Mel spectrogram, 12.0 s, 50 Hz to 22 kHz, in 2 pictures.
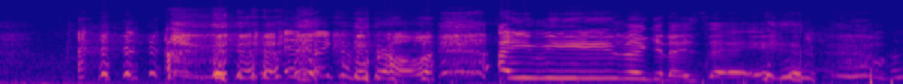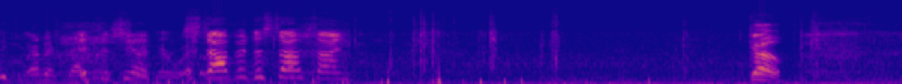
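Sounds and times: faint footsteps on pavement: 1.6s - 12.0s.

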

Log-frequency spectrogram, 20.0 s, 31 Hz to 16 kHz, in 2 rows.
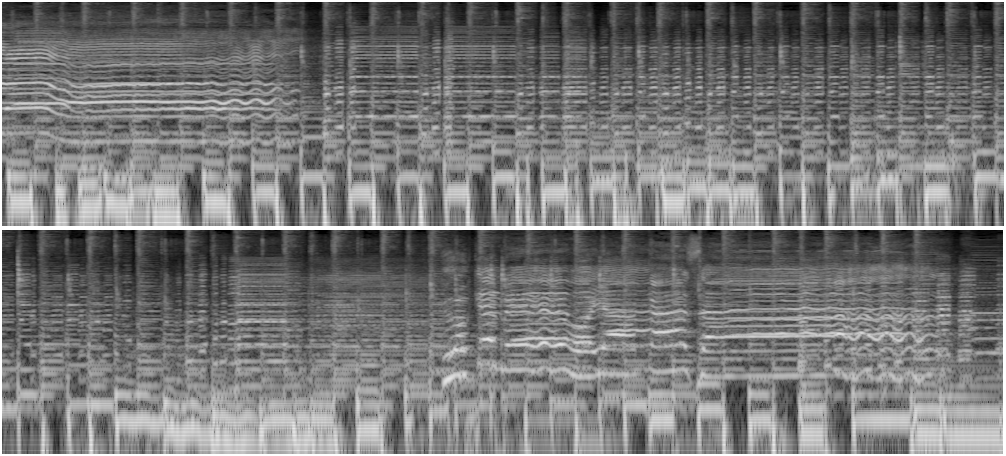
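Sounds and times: accordion runs: 0.0s - 20.0s
bass and drum beat: 0.0s - 20.0s.

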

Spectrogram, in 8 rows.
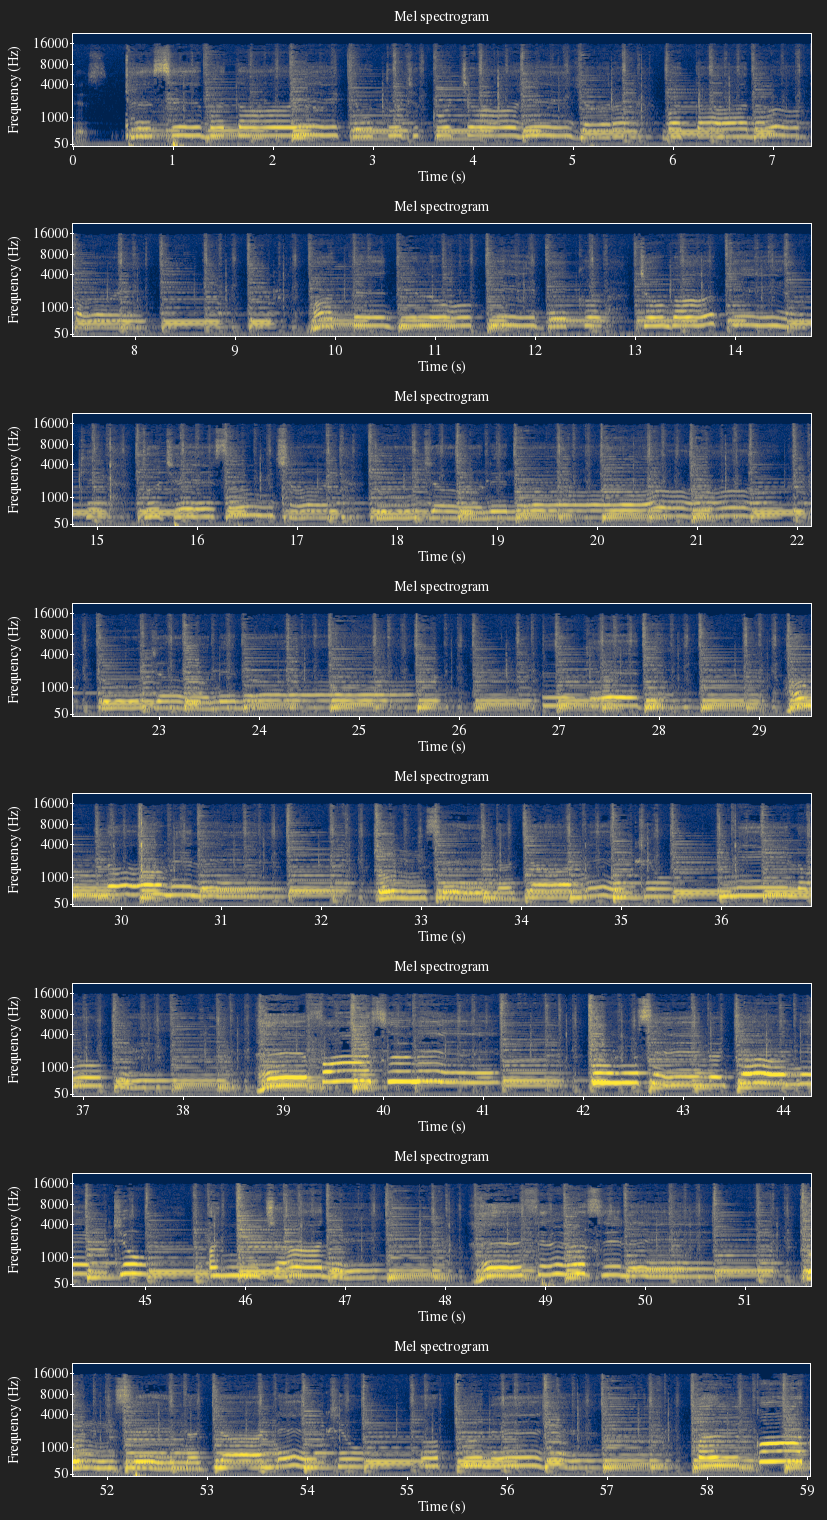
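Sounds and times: acoustic guitar strumming: 0.4s - 59.0s.

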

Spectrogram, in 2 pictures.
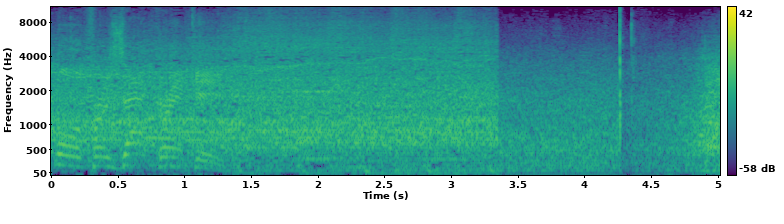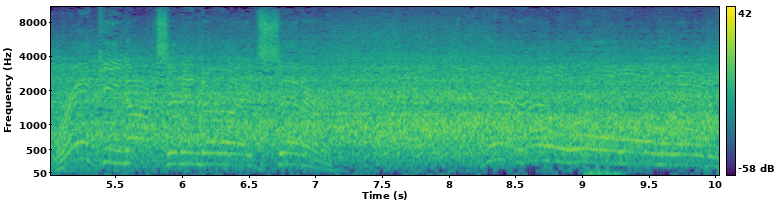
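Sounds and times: ballpark crowd noise: 0.0s - 10.0s
music over stadium speakers: 1.1s - 3.4s.

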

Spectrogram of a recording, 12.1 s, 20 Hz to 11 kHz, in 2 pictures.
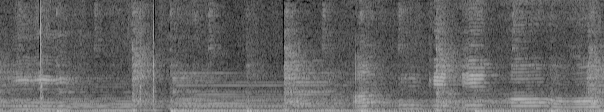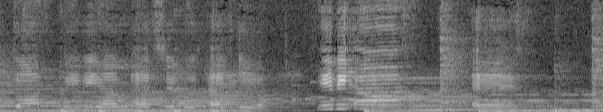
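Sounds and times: strummed guitar backing track: 0.0s - 8.6s.

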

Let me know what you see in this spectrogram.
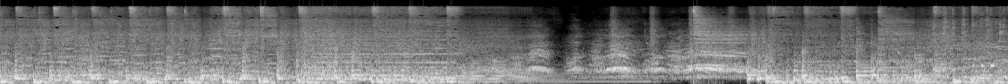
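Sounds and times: brass band low chord: 0.0s - 9.6s
people shouting together: 4.0s - 7.6s.

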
